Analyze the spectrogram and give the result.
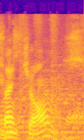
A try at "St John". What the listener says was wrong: St. John. No, not St. John's. Just St. John, no S.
